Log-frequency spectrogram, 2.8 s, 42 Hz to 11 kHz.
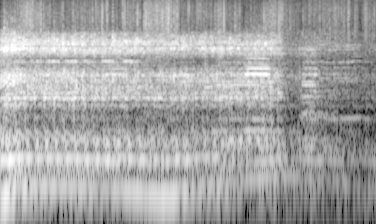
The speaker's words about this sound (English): Up Broadway, into traffic jams, across 42nd Street, into the heart of theaterland.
